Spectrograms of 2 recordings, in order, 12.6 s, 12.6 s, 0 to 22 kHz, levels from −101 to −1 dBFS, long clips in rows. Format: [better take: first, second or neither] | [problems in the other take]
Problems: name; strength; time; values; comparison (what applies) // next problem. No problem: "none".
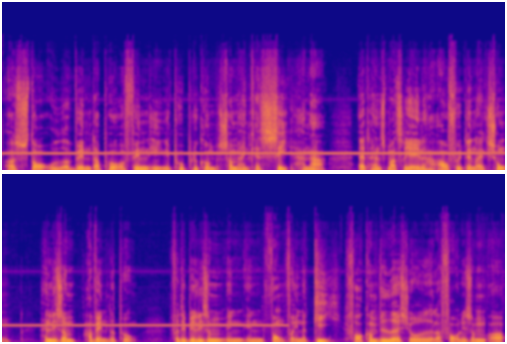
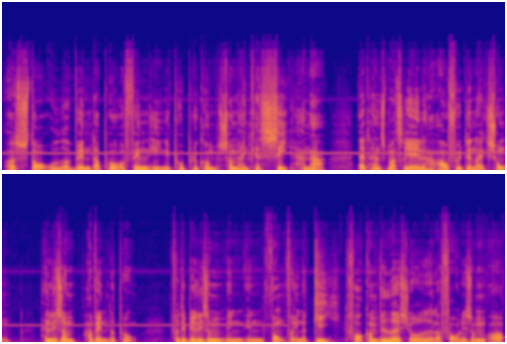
second | high-pitched whine; loud; until 10 s; 2 kHz, 5 dB below the speech; faint in the second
